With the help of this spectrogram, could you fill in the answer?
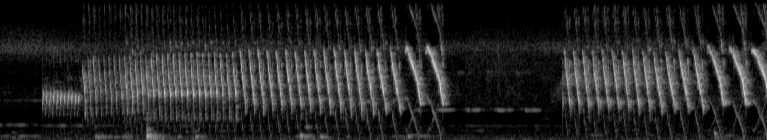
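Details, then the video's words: Canary singing energetically: a bright high trill of rapid repeated notes builds into fast chopped phrases, ending in sweeping downslurred whistles, a short pause, then another rapid rolling trill; faint low knocks in the background. "Best Canary Song"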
